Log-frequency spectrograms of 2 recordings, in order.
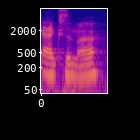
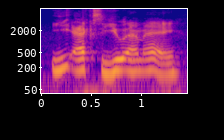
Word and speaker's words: Exuma: on the island of great eczema well that sounds bad when I say it like that great egg Zuma e-x-u-m-a Exuma Great Exuma eczema I'm gonna call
